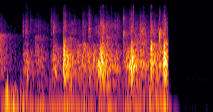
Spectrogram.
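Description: A short burst of audience applause, many hands clapping in a dense, uneven patter for under two seconds before cutting off abruptly into silence. No one speaks.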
